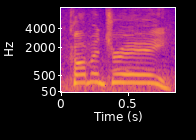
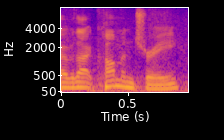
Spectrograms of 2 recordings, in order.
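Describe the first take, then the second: First: "commentary" stretched out high; showy, lifted "commentary"; playful singsong. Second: Said in the usual way. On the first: Pretend. Says it showily, then repeats plainly.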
